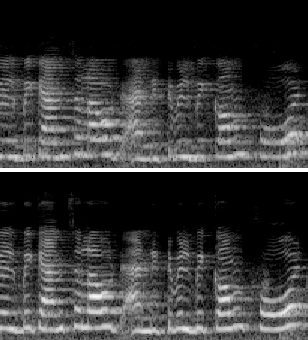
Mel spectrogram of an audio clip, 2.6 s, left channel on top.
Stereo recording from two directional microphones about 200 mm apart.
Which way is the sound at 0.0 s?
40° right (ahead or behind).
